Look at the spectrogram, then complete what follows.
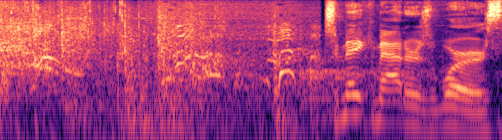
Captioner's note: screams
